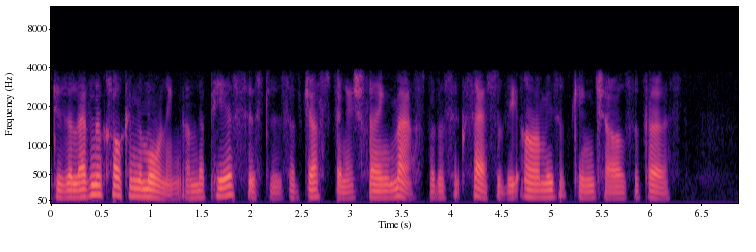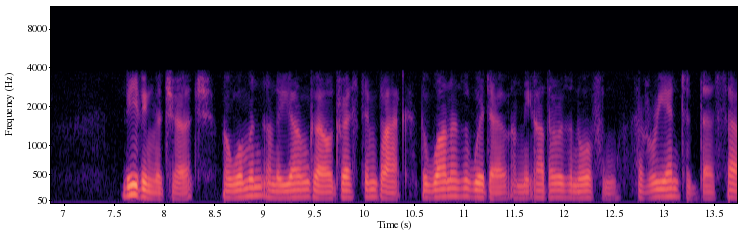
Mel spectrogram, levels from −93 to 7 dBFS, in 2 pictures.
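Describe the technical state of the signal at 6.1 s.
At 6.1 s the AMR narrowband mobile codec is active, as throughout. The sound stops near 3.6 kHz and sounds buzzy and synthetic, which fits a low bitrate around 8 kbps.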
